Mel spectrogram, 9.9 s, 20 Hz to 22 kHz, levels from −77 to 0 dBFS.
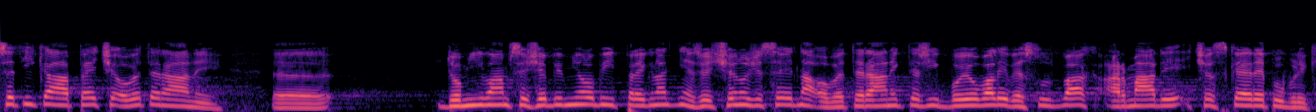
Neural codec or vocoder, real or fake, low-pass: none; real; 5.4 kHz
